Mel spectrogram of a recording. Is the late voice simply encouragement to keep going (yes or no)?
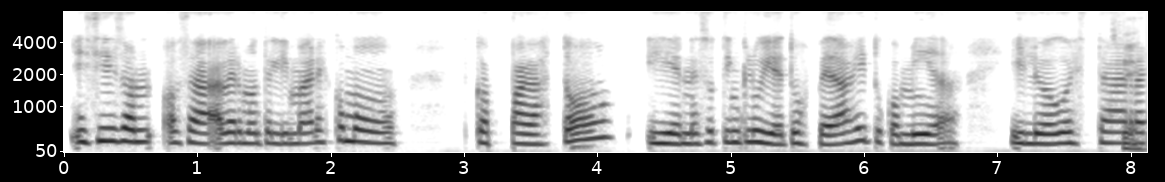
yes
